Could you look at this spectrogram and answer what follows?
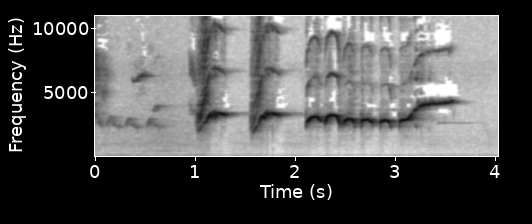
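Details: Whistled song of an orange-headed thrush from Bali: two sharp rising upsweeps, then a steady run of quick repeated notes that climbs gradually in pitch before stopping.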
